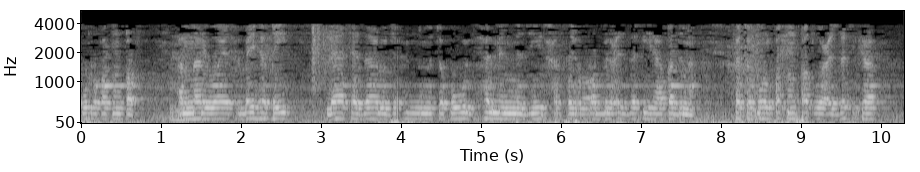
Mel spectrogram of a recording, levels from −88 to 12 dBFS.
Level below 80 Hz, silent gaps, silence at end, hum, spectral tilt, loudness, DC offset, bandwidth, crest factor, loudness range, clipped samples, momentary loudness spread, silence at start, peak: -26 dBFS; none; 0 s; none; -11 dB/octave; -15 LUFS; under 0.1%; 4.1 kHz; 12 dB; 1 LU; under 0.1%; 6 LU; 0 s; -2 dBFS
